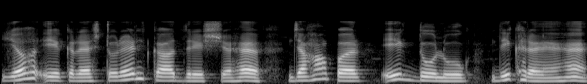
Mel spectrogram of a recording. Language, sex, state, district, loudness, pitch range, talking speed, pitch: Hindi, male, Jharkhand, Ranchi, -16 LUFS, 160-185 Hz, 145 wpm, 175 Hz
